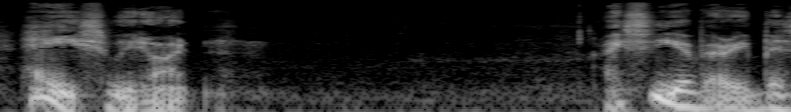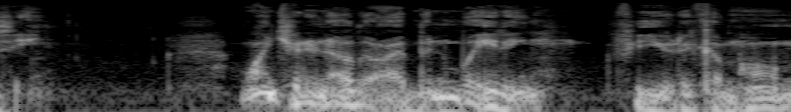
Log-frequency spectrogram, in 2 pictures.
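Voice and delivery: gently approach a busy sweetheart; loving. Acted. Loving man asking his busy partner to get closer, tender. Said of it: "if he was loving".

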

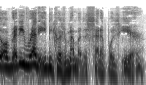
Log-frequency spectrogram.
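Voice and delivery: usual speaking voice

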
